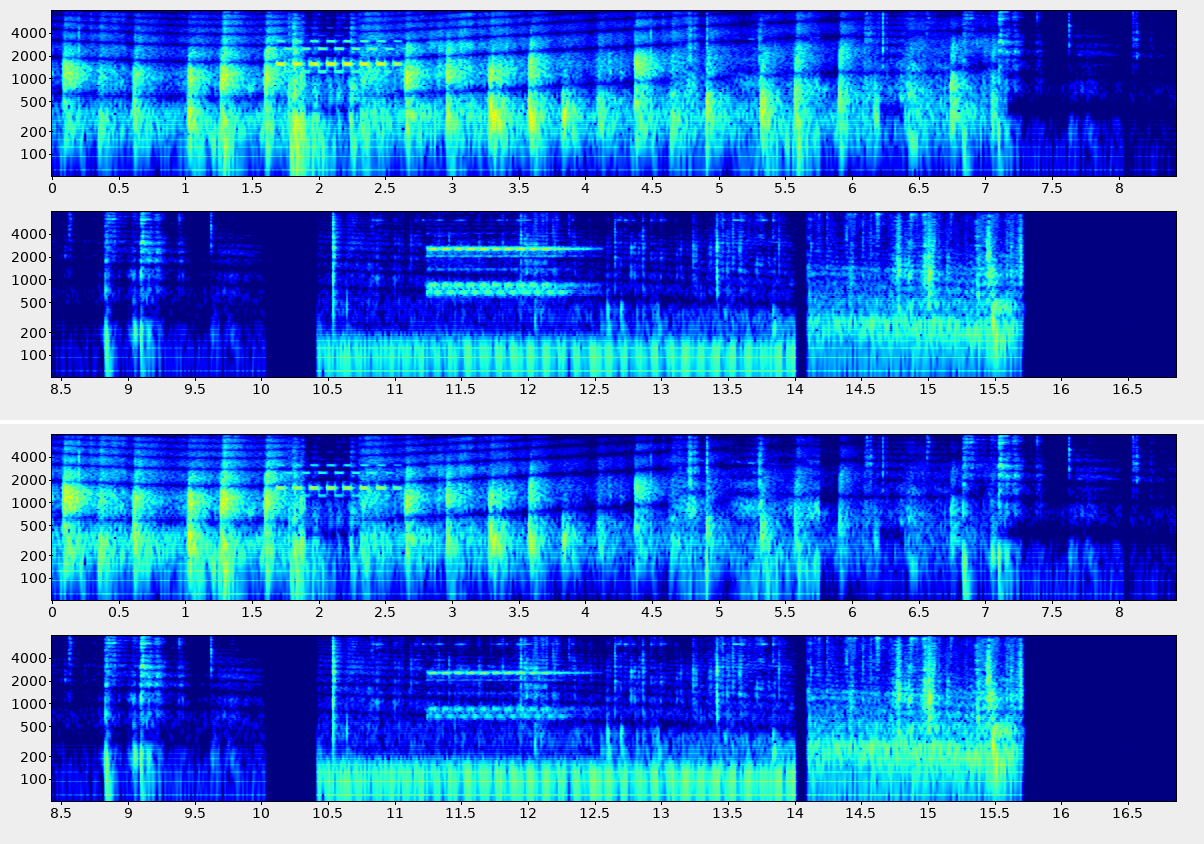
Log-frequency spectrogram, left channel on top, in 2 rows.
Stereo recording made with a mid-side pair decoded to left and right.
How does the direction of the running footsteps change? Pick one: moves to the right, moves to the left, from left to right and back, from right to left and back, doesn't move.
moves to the left.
